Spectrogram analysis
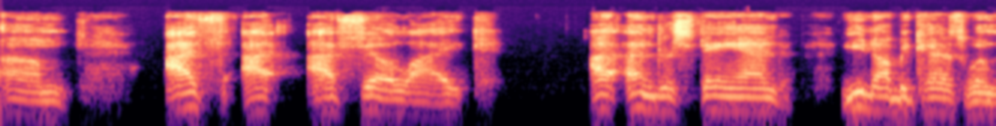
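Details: Adult woman whose vocal cord was accidentally injured during thyroid removal surgery; recent, with recovery expected over a couple of months; dysphonia from vocal cord injury after thyroid surgery.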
